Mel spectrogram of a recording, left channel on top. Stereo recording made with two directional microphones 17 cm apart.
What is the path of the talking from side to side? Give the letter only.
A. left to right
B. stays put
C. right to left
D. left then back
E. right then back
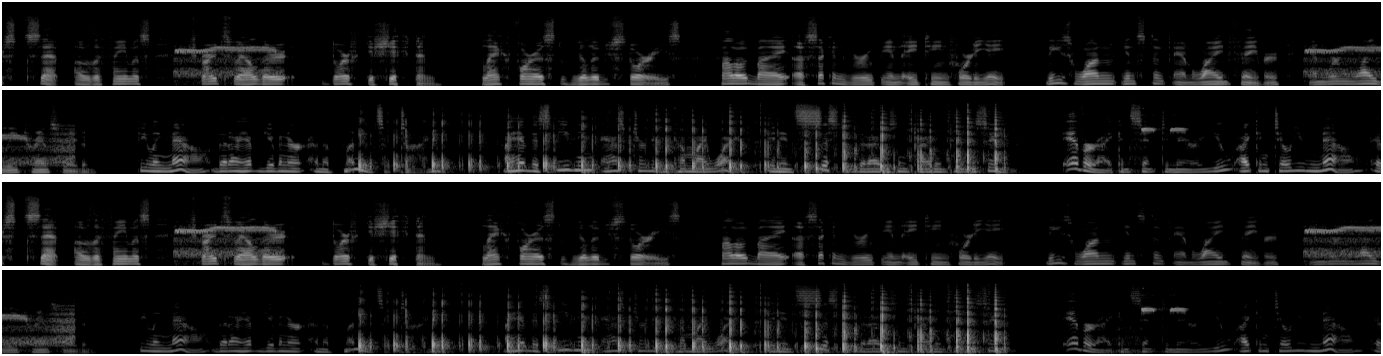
C.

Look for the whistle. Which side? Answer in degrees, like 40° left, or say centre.
20° right.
